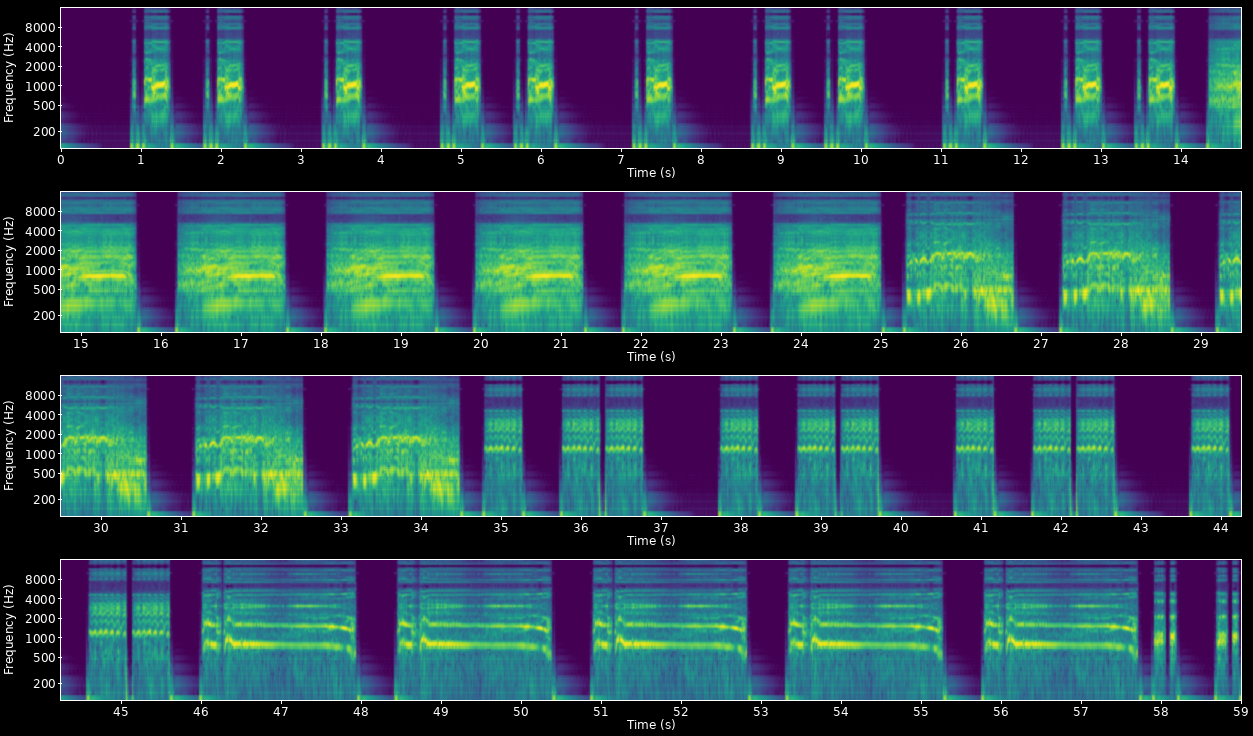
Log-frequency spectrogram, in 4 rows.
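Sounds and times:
electronic animal call: 0.9 - 2.3, 3.3 - 3.8, 4.9 - 5.2, 5.8 - 6.2, 7.2 - 7.7, 8.8 - 9.1, 9.7 - 10.1, 11.1 - 11.6, 12.6 - 28.6, 29.2 - 30.6, 31.2 - 36.8, 37.7 - 39.8, 40.7 - 42.7, 43.6 - 59.0
electronic hen clucks: 0.9 - 2.3, 3.3 - 3.8, 4.8 - 6.2, 7.2 - 7.7, 8.6 - 10.1, 11.0 - 11.6, 12.5 - 28.6, 29.2 - 30.6, 31.2 - 36.8, 37.7 - 39.8, 40.7 - 42.7, 43.6 - 59.0
electronic sheep bleat: 0.9 - 2.4, 3.3 - 3.8, 4.8 - 6.2, 7.2 - 7.7, 8.6 - 10.1, 11.0 - 11.6, 12.5 - 30.6, 31.2 - 36.8, 37.7 - 39.8, 40.7 - 42.7, 43.6 - 59.0
electronic bull mooing: 13.6 - 26.7, 27.3 - 28.6, 29.2 - 30.6, 31.2 - 35.1.

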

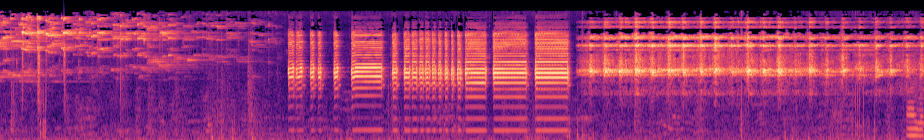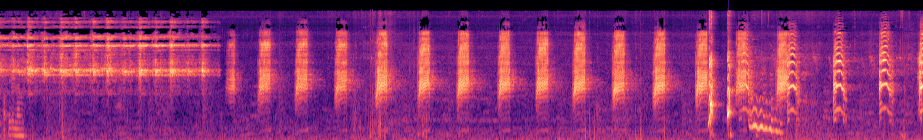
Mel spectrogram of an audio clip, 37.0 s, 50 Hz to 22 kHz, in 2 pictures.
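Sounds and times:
jingle bells shaking: 0.0 - 5.8, 11.5 - 22.9, 33.5 - 34.2, 36.0 - 36.9.

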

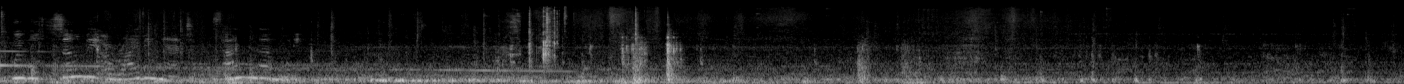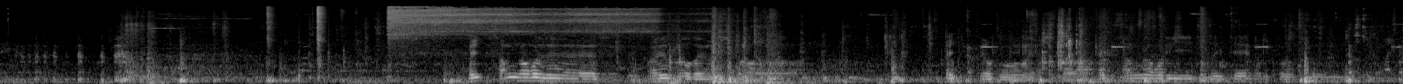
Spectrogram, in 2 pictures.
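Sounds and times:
train wheel rumble: 0.0 - 27.8
train motor whine: 3.8 - 7.0
clacks from rails: 20.4 - 28.0.

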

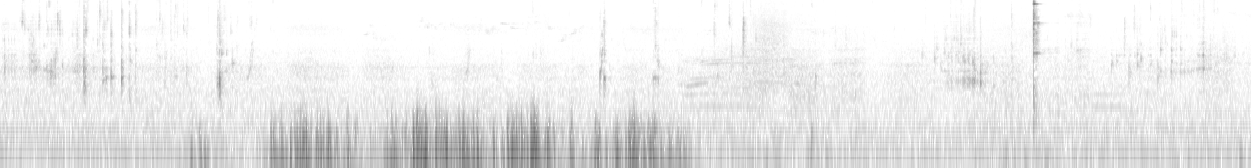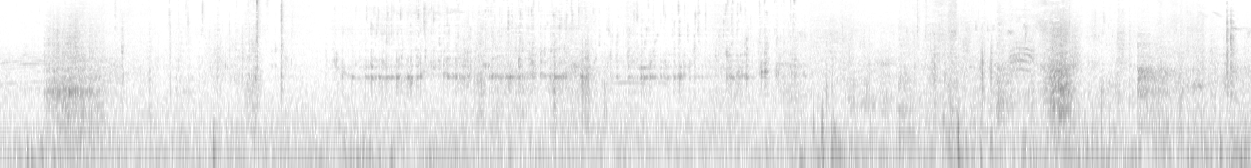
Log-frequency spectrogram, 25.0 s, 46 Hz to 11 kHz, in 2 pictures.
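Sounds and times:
oil dripping and trickling: 0.0 - 2.6, 8.9 - 12.3, 14.2 - 21.0.

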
